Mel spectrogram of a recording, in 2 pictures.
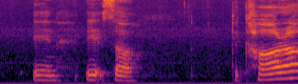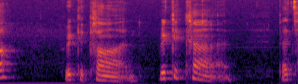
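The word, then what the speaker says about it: Licca-chan: i thought it was lika lika something like that but it's pronounced rickacon and this is her i'm sure a little closer um yes the japanese do not pronounce ells and i know that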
